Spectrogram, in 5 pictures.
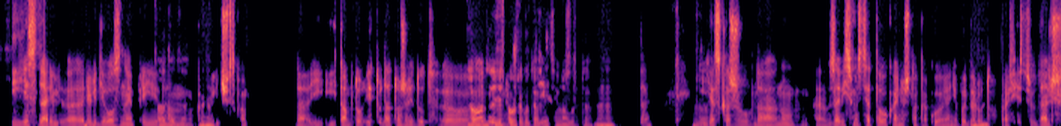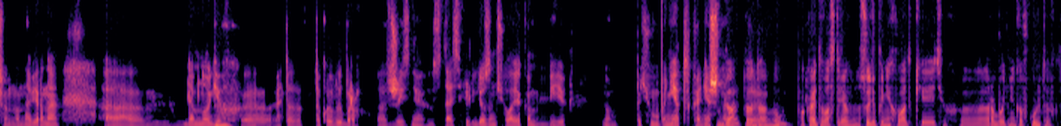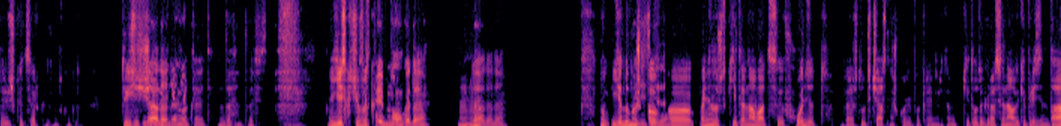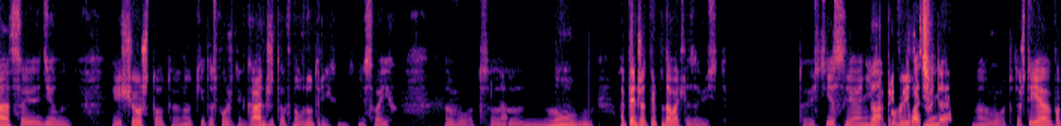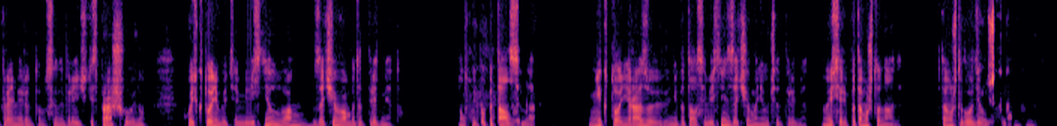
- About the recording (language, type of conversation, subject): Russian, unstructured, Что важнее в школе: знания или навыки?
- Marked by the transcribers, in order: laughing while speaking: "то есть"; tapping; laugh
